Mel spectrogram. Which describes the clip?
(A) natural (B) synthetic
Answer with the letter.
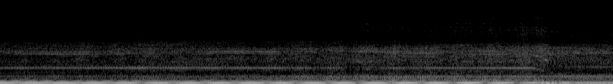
A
